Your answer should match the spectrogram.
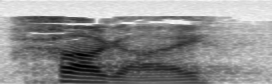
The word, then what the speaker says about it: Haggai: Haggai, in Hebrew you'd actually pronounce his name Haggai, and his name is related to the word for feast.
